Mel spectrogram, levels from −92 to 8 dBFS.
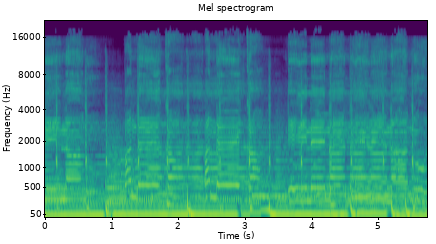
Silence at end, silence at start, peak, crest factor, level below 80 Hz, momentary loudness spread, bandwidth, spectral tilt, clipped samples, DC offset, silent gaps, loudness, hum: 0 s; 0 s; -2 dBFS; 12 dB; -14 dBFS; 2 LU; 17 kHz; -5.5 dB/octave; under 0.1%; under 0.1%; none; -15 LUFS; none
